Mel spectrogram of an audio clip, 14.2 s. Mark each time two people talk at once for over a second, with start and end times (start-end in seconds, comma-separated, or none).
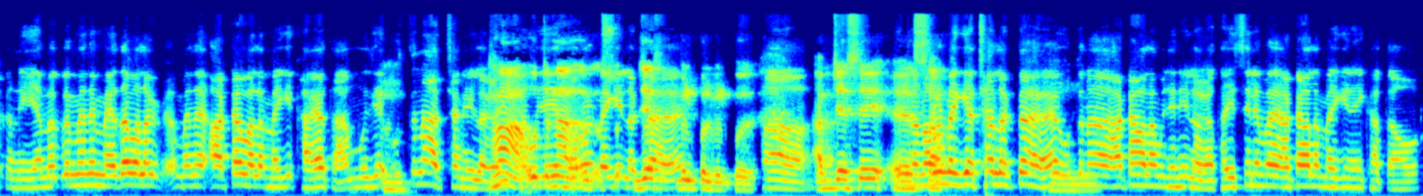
4.9-6.8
